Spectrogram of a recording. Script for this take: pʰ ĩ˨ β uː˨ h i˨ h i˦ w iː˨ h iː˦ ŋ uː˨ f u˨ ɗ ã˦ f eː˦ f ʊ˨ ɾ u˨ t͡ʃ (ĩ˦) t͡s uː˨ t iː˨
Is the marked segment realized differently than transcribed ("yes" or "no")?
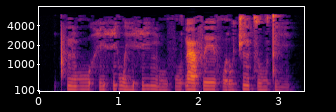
no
